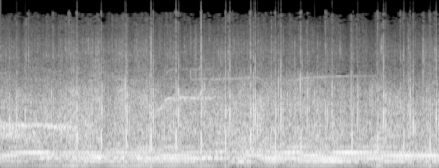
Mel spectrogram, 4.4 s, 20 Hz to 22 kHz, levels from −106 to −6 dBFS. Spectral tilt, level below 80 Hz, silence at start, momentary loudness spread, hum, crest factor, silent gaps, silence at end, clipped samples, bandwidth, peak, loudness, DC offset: -5.5 dB/octave; -42 dBFS; 0 s; 2 LU; none; 12 dB; none; 0 s; 0.2%; 17 kHz; 0 dBFS; -12 LUFS; under 0.1%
